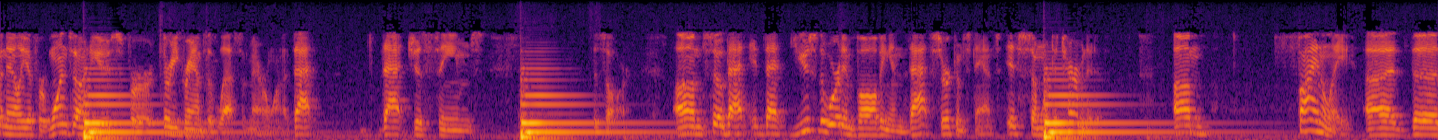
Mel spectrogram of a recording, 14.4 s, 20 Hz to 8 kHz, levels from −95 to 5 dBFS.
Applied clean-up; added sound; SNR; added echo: none; Bowed string instrument; -4 dB; none.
